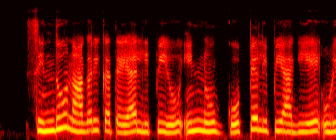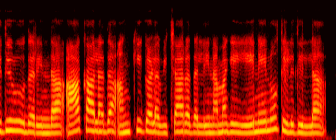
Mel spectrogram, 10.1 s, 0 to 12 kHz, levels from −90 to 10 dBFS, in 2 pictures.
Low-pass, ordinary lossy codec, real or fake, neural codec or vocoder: 7.2 kHz; Opus, 16 kbps; fake; codec, 16 kHz, 16 kbps, FreqCodec, larger model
